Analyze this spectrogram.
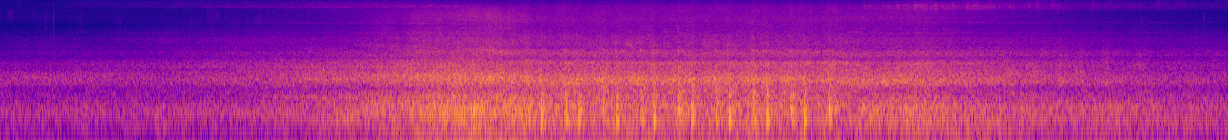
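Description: High-speed passenger train passing at speed. The rumble builds, peaks with a run of rhythmic clacks from the wheels, about three a second, then fades away.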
